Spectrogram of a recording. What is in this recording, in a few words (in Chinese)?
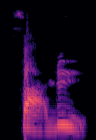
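"法律", Chinese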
